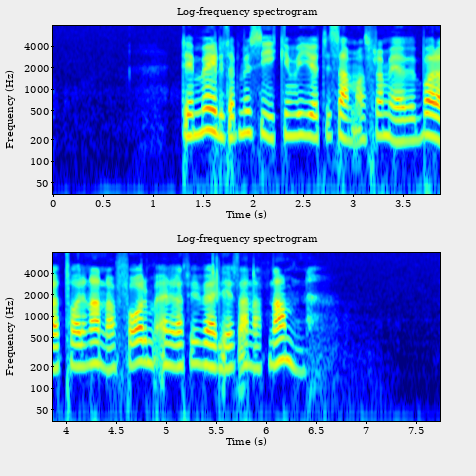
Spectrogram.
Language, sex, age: Swedish, female, 27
